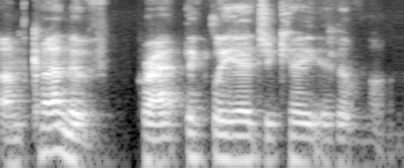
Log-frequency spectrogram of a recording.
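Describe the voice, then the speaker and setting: With a medium pitch and moderate pace, a middle-aged man from the United Kingdom talks casually as an interview guest. An energy practitioner and massage therapist, he explains things in a self-deprecating, matter-of-fact manner.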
